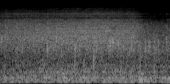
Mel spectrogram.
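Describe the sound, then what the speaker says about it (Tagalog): A little water poured into a pan of bistek, a brief steady trickle and splash close by. "Lagyan natin ng konting tubig."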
